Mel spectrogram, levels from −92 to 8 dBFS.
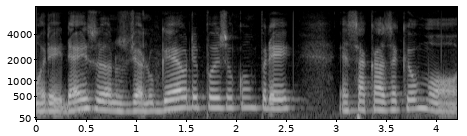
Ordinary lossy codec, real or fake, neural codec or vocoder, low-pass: none; real; none; 7.2 kHz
